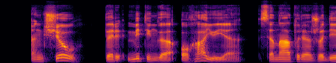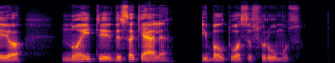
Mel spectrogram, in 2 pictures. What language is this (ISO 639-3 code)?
lit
